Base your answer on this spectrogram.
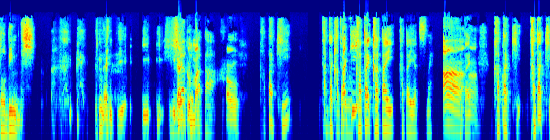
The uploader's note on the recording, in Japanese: ZOOMで収録。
